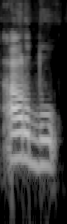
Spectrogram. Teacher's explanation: زلزلت الارض، حمزہ پر حرکت جلد پڑھیں گے، را پر جزم ہے تو پر پڑھا جائے گا کیونکہ را پر جزم ہے اور اس سے پہلے حمزہ پر زبر ہے، اس لیے را ساکن کو پر پڑھا جائے گا۔ اور ضاد پر حرکت جلد پڑھیں گے اور پر پڑھیں گے۔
